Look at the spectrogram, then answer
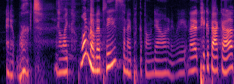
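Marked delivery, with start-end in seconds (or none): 1.6-2.5 fake British accent, pitched up. Retelling answering a caller's phone as a receptionist: fake british accent. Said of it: "I answer the phone in a British accent".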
